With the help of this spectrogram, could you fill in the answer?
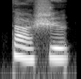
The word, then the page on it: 大师: dà shī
